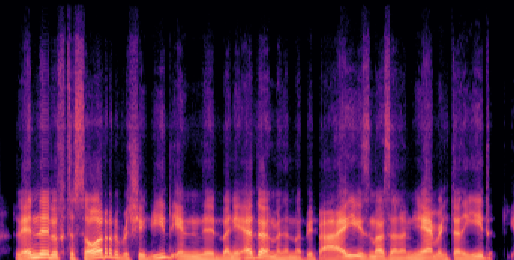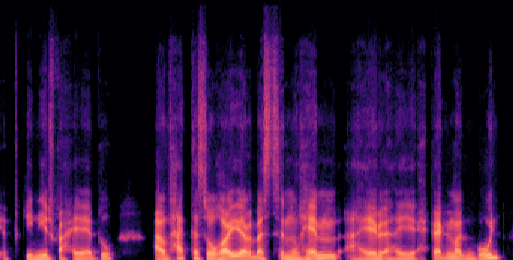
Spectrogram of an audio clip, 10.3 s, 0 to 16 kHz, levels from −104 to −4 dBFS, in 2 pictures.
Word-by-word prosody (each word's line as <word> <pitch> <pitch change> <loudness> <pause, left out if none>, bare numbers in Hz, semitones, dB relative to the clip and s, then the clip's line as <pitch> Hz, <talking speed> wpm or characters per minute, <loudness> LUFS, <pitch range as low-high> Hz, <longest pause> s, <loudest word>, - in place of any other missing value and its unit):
لإن 200 +3 +6
باختصار 170 - +2
شديد 140 +10 -3
إن 125 -2 -1
البني 115 +5 +1
آدم 155 -9 +2
لمّا 110 -1 -5
بيبقى 110 0 -1
عايز 150 -4 +3
مثلًا 115 -4 -1
يعمل 130 -1 +2
تغيير 125 +9 -2 0.4
كبير 120 0 -2
في 115 0 -5
حياتُه 120 +4 -5 0.4
أو 120 - +1
حتى 145 +6 -4
صغير 135 +2 +3
بس 115 -1 -4
مهم، 130 +7 -1
هي 110 +3 -1
هيحتاج 110 +6 -3
مجهود، 135 +7 -1
125 Hz, 135 wpm, -23 LUFS, 115-145 Hz, 0.4 s, لإن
